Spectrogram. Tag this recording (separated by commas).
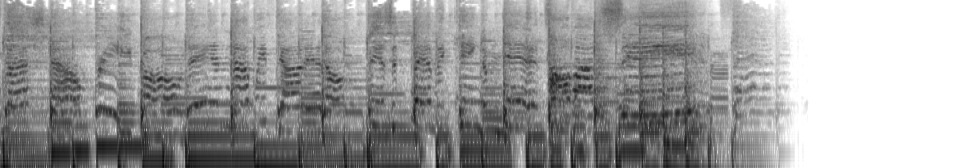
Music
